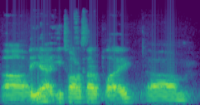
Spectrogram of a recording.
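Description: Guy in his 30s, deep flat voice, lots of ums and you knows, sounds kinda far from the mic. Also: measured pace. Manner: relaxed, rambling, many fillers and restarts. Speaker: golf instructor, guest. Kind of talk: casual interview chat. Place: small office with framed diplomas.

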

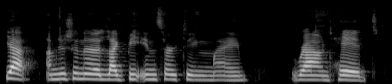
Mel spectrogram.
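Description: A woman's voice: a little high, steady tone, unhurried, clean tone. A woman in her twenties talking casually to camera in a vlog, chatty and self-deprecating, recorded on a phone with an earphone mic in a living room. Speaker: vlogger. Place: indoor living room at night.

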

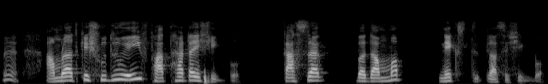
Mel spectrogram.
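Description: A man's voice: on the high side, sing-song, fairly quick, no room sound. A man teaching a Quran reading class online, explaining patiently step by step and mixing in English phrases. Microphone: video call. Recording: dull lo-fi online class audio.

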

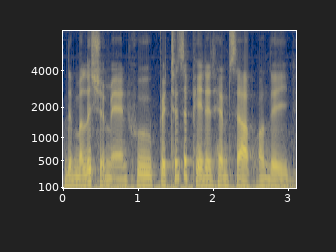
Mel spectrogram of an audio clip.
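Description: An earnest young man from South Sudan, a native Dinka speaker, shares his personal story as a guest in a TV interview on a studio set. His medium-pitched voice is animated yet halting, with many fillers, picked up by a lapel mic.

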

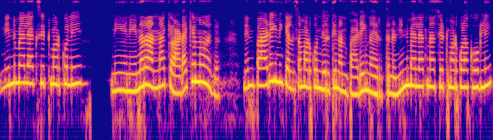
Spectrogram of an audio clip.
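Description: A grumpy, stubborn old mother-in-law in a cartoon comedy skit, voiced by one performer who plays both parts. She scolds and refuses in a North Karnataka Kannada accent. Her voice is shrill and very high, and her retorts come quick and clipped. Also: a bit bright. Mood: irritated.

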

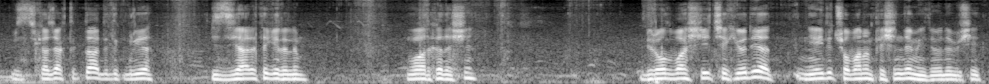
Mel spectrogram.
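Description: A man vlogging outdoors on a rural farm, excitable and talking soothingly to dogs. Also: mid-range voice, slight background noise. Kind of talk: casual outdoor vlog with dogs.

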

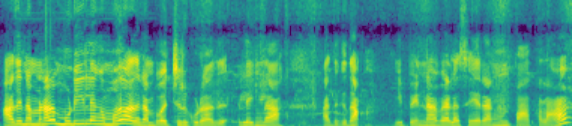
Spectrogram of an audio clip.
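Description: A woman's voice: mid-range voice, quick pace, highs cut off. A young woman in casual, chatty vlog narration outdoors on a farm, talking straight to her viewers. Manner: chatty, addresses viewers directly. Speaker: village vlogger.

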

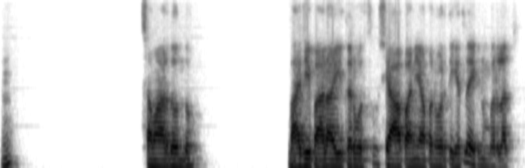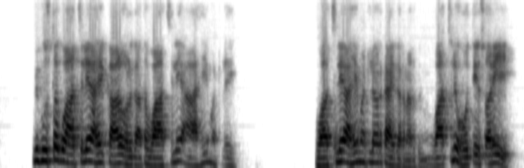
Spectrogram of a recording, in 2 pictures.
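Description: A man's voice: mid-range voice, moderate pace, long pauses, dull audio. Man teaching an exam-prep lecture. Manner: lively teacher drilling questions, asking the students questions.

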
